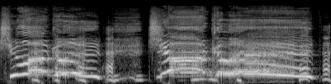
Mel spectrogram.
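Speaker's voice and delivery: very high, frantic, emotional yell. Retelling a woman running around the neighborhood for her missing dog, imitating an emotional yell. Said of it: "She's got this emotional voice and she's running around the neighborhood yelling".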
